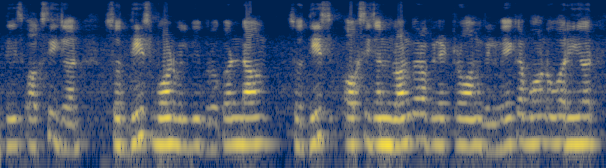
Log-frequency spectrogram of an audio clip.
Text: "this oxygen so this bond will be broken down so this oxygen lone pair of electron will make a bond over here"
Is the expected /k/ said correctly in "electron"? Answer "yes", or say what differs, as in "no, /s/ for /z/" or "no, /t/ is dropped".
yes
